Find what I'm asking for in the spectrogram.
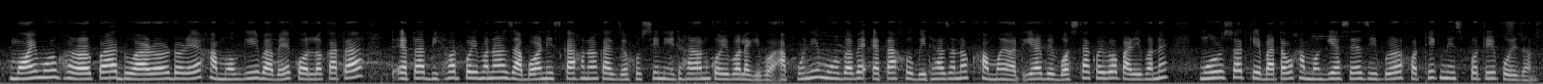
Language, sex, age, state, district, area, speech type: Assamese, female, 18-30, Assam, Majuli, urban, read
